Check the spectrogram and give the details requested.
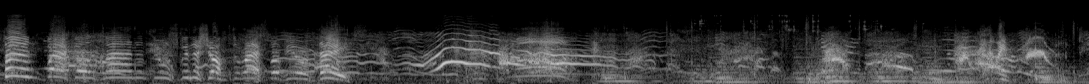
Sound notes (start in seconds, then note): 2.6 family screaming; 7.8 dramatic music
